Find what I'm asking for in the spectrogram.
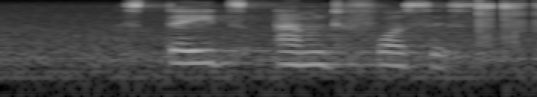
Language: Venda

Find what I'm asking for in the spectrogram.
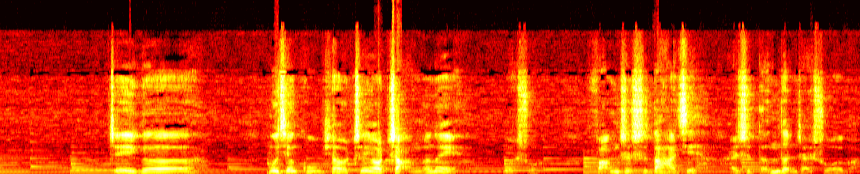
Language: Chinese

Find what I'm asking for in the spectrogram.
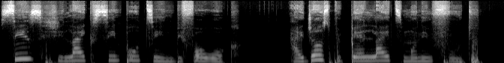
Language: Nigerian Pidgin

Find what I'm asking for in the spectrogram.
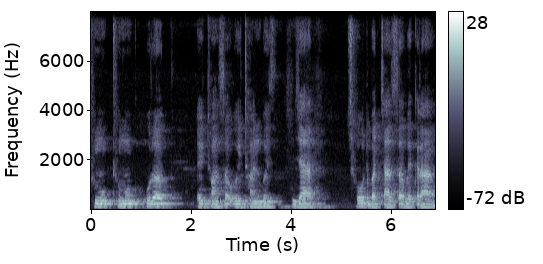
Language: Maithili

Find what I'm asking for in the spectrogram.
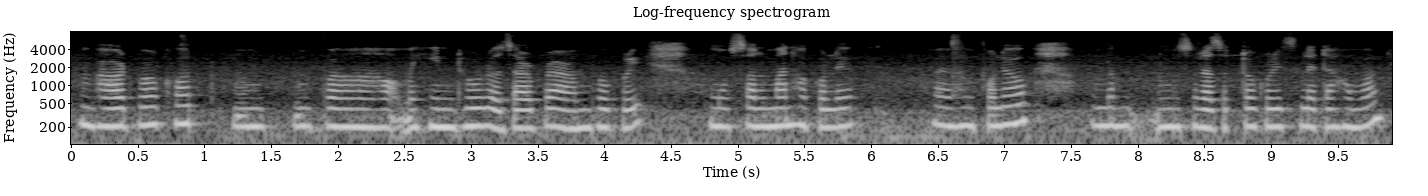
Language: Assamese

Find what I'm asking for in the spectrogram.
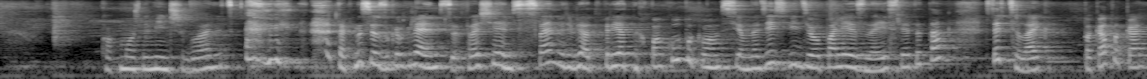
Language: Russian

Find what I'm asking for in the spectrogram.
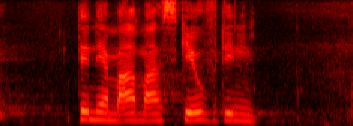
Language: Danish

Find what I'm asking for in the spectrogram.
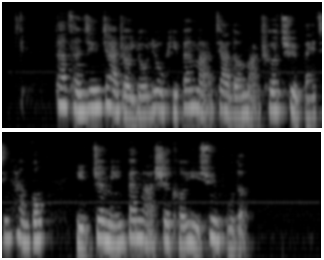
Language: Chinese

